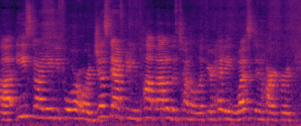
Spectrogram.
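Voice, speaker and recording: Loud and high-pitched, a woman speaks at a moderate pace amid noticeable background noise and audible room echo. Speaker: historic site administrator. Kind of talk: public talk. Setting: library presentation to audience. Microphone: speaking without the microphone.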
